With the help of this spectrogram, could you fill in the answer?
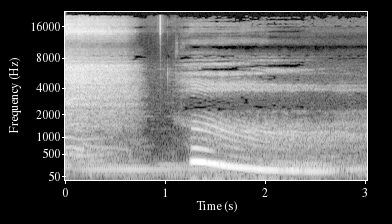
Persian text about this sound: آگاهی رو میاریم به لحظه حال، به محیط اطراف، به صداها، و با یک نفس پرفشار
